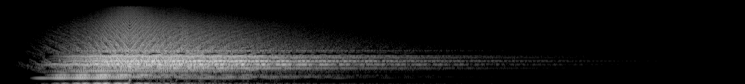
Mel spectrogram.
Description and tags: Magic sound 01
Made this in caustic on a phone. Two sounds, one warping effect sweep another fm synth chord sweep.
يرجى مثل ومشاركة
black, effect, evil, game, game-sound, magic, rpg, sorcery, spell, transition, wand, witch, wizard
